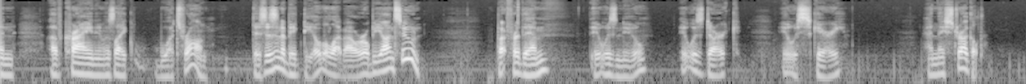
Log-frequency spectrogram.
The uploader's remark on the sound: It was another beautiful night in my truck waiting for practice to get over.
